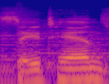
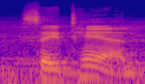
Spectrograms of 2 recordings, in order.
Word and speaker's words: Seitan: of its meat substitute, Seitan, which some pronounce Satan and associate with heavy metal rock and roll, but it's anything but that.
